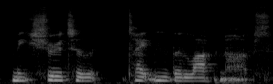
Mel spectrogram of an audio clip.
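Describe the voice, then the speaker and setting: A woman's medium-pitched voice, animated in tone and fairly slow in pace, over noticeable background noise. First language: not English (English is her third language). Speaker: product reviewer / vlogger. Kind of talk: casual product tutorial; reading instructions aloud.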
